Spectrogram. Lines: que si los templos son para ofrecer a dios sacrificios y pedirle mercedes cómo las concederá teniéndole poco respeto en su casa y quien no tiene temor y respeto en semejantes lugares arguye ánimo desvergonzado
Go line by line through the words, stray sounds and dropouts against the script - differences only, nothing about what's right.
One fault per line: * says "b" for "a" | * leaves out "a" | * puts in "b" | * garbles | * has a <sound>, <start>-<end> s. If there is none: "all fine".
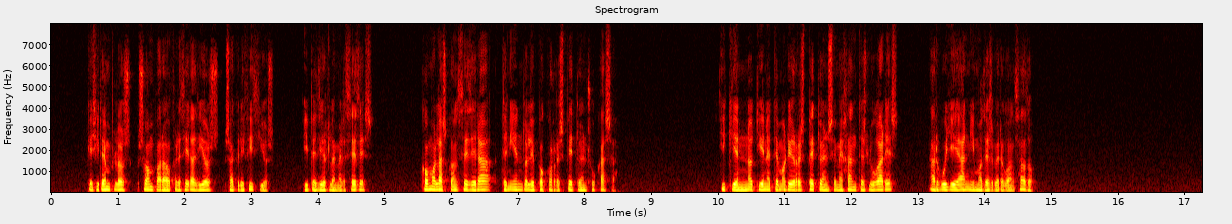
* leaves out "los"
